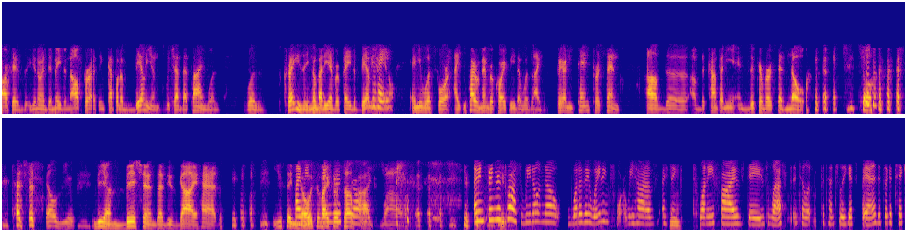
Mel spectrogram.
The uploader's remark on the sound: On the phone.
